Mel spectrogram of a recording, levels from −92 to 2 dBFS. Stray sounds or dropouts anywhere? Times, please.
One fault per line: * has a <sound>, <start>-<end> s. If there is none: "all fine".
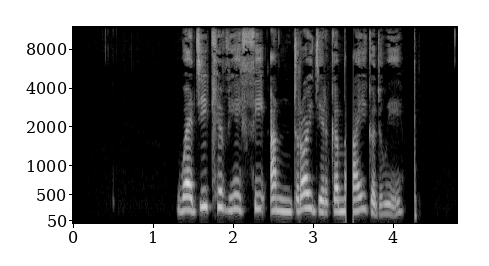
* has a dropout, 3.4-3.5 s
